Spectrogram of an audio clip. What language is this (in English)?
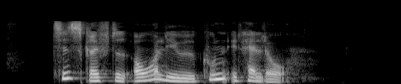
Danish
